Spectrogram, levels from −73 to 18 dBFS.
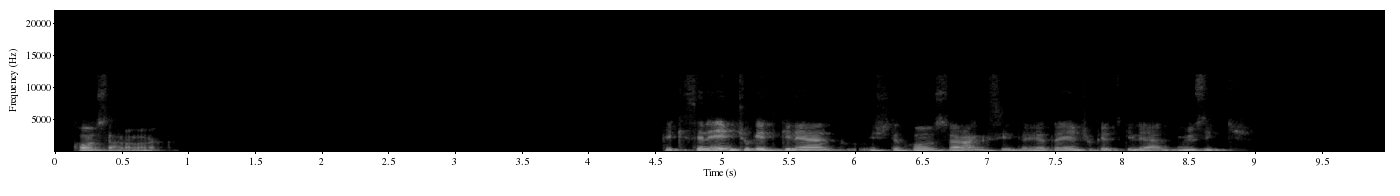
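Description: Clock drift between sender and receiver runs through this speech clip: the sending side's clock is roughly 2 percent slow, so the receiver's jitter buffer keeps draining slightly faster than it is refilled. Because the shortfall never stops accumulating, the receiver has to keep compensating for the whole length of the clip. The result is a faint unsteadiness in pacing rather than one clear defect at any single point. Repeated timing corrections from 1.02 s to 9.39 s are how the receiver compensates: it repeatedly stretches short pieces, so the speech plays at about 98 percent of its original pace. Over that stretch roughly a fifth of a second of extra material is inserted, always in the lengthening direction but at uneven spacing. Each correction is small, so any audible trace is just slight hiccups or an unsteady tempo. A short stall from a late packet occurs at 6.01 to 6.06 s, when a packet missed its slot and the jitter buffer briefly ran dry. 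The receiver held the last sound for about 30 ms until the packet arrived, then resumed where it had stopped, so nothing is lost. The delay grew by 30 ms, heard as one sound lingering a moment too long with a slight buzzy dip. The call codec path cuts off content above 12 kHz, as expected for a low-bitrate Opus stream.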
